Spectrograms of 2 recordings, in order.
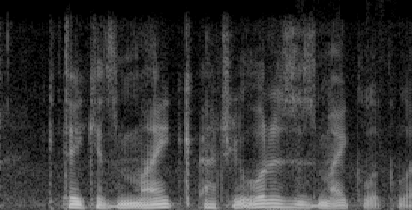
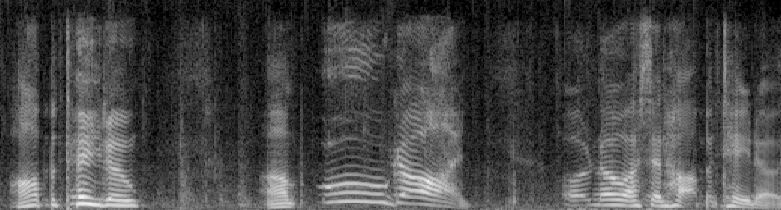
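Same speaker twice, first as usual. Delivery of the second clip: real yelling, much louder and higher; panicked shout; 9 semitones higher, 10 dB louder than usual. Real, not acted. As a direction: shout in sudden alarm, dragging oh god. Sets something on fire.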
